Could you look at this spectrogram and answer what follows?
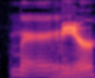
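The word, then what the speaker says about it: Muir: murr it's like m-u-i-r mer mirror i don't know i believe it's pronounced mere like mere woods wait i think northern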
